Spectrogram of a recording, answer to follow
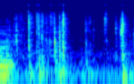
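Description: A few light clicks and taps of tarot cards being handled as a card is drawn from the deck, in two short clusters.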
